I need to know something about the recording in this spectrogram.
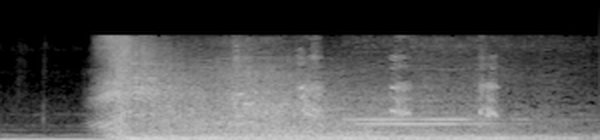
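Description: A young woman screams in terror.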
